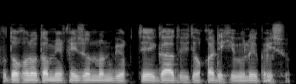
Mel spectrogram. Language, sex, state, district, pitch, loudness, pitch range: Assamese, male, Assam, Kamrup Metropolitan, 95 Hz, -18 LUFS, 90-100 Hz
